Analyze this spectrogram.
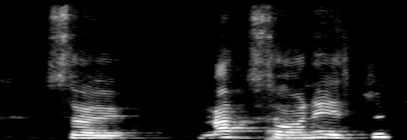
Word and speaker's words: Mazzone: You know, when you say pizza, it's a double Z, pizza, which makes a T sound. So Mazzone is just like pizza, the double Z makes a T sound.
